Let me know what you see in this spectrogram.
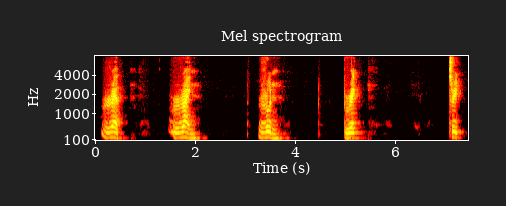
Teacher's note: The sound should be smooth and continuous. And then the sound should come out softly almost like a glide not like a roll or a strong tap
